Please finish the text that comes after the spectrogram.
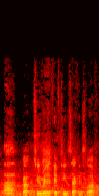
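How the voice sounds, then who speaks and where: A man's voice: on the high side, a little fast. A man chatting casually as a challenge participant in a vlog, his mouth burning from spicy food. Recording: very noisy camera and phone audio.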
